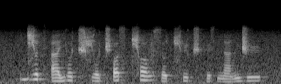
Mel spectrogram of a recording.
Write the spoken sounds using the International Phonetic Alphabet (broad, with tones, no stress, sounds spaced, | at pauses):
d͡ʑ ɤ˦ t͡sʼ a˨ j o˧ t͡ʃ ɕ o˨ t͡ʃʼ ɔ˦ s t͡ɕʰ ɔ˦ v s o˨ t͡ɕʰ ʉ˧ t͡ʃ h ʉ˨ s n a˨ n d͡ʒ ʉ˦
